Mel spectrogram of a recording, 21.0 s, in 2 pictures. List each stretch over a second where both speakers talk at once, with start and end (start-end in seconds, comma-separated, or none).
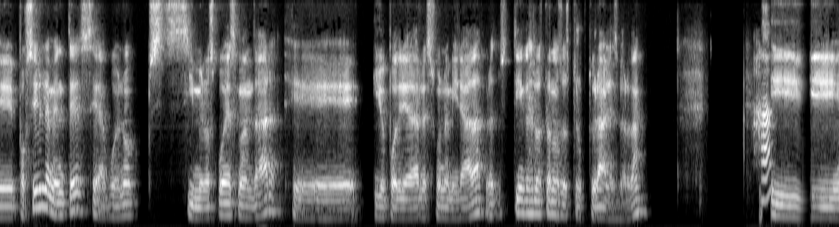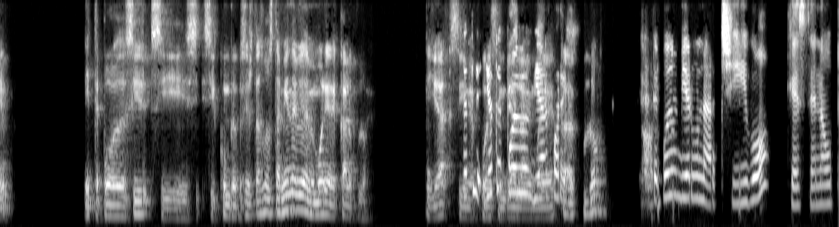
16.3-17.7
